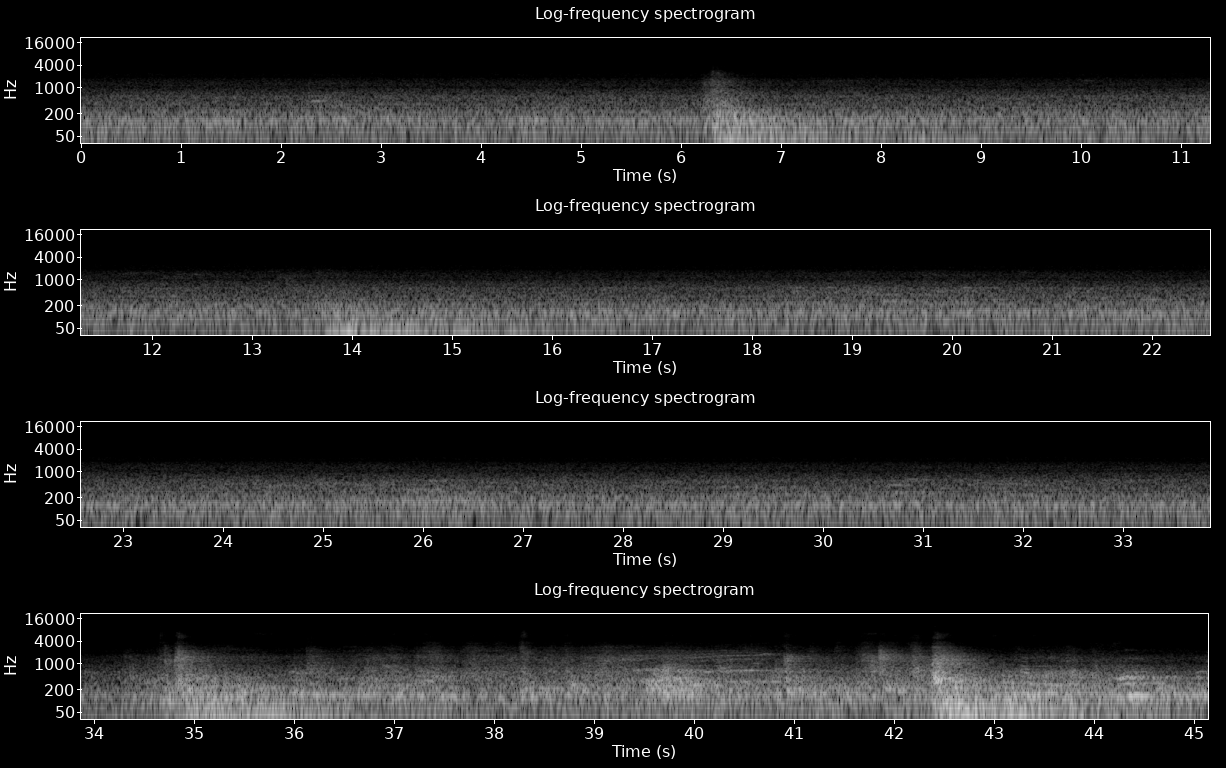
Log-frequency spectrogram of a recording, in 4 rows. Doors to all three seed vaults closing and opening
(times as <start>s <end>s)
34.2s 43.8s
